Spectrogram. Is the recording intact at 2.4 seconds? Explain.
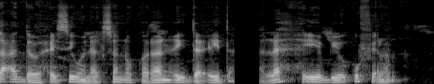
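No. At 2.4 seconds you're right in the middle of a playback stall that runs from about 2.34 to 2.60 s, so roughly a quarter of a second of dead silence cuts into the speech mid-flow. The likely cause is the player starving for data or having its output thread held up, so nothing reaches the output until it catches up. After the gap, the speech simply picks up again.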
